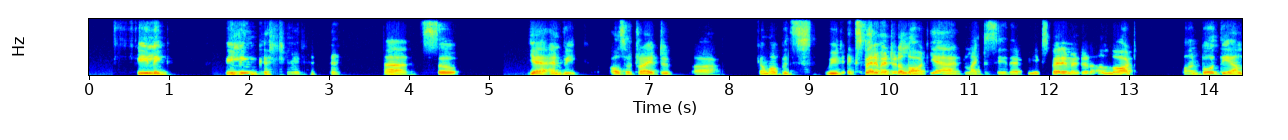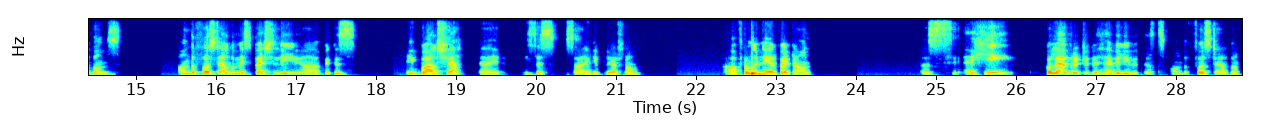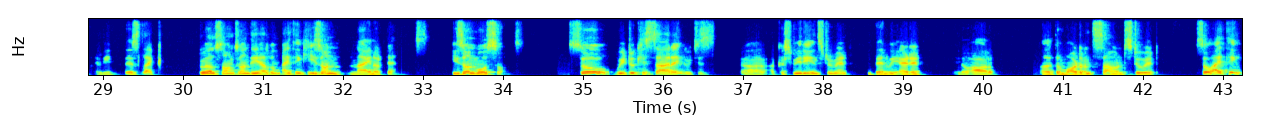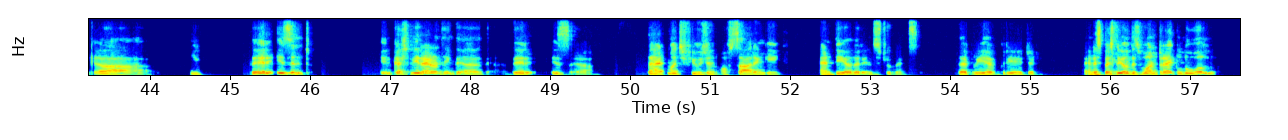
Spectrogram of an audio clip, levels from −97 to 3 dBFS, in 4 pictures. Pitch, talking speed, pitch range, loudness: 140 Hz, 150 wpm, 125-155 Hz, -29 LUFS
